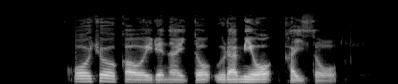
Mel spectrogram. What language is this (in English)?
Japanese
